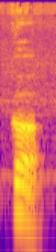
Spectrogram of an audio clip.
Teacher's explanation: क बोल रहा है तो कंठ को लग रही है जीभ देखो तो एक बार क तो क जब उच्चारण करते हैं तो हम ऐसे पूरा जोर लगा के करते हैं। · तो क बोल रहा है तो कंठ को लग रही है जीभ। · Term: स्पर्शज्ञ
